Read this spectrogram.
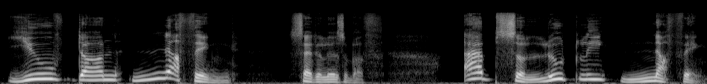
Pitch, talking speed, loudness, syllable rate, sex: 165 Hz, 60 wpm, -18 LUFS, 3.1 syllables/s, male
